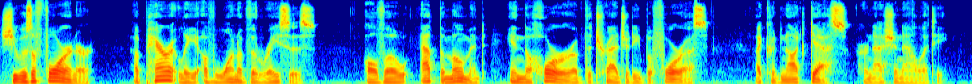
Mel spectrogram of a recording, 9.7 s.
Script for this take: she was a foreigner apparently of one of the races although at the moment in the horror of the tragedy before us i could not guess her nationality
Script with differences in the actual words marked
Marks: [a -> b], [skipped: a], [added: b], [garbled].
she was a foreigner apparently of one of the races although at the moment in the horror of the tragedy before us i could not guess her nationality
